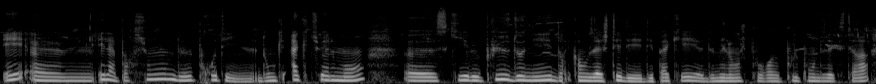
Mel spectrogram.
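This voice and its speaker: A woman's voice: lowish voice, warm tone. A woman from France talking casually about her hens in a homestead vlog, hesitating often with filler sounds. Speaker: backyard poultry keeper.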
